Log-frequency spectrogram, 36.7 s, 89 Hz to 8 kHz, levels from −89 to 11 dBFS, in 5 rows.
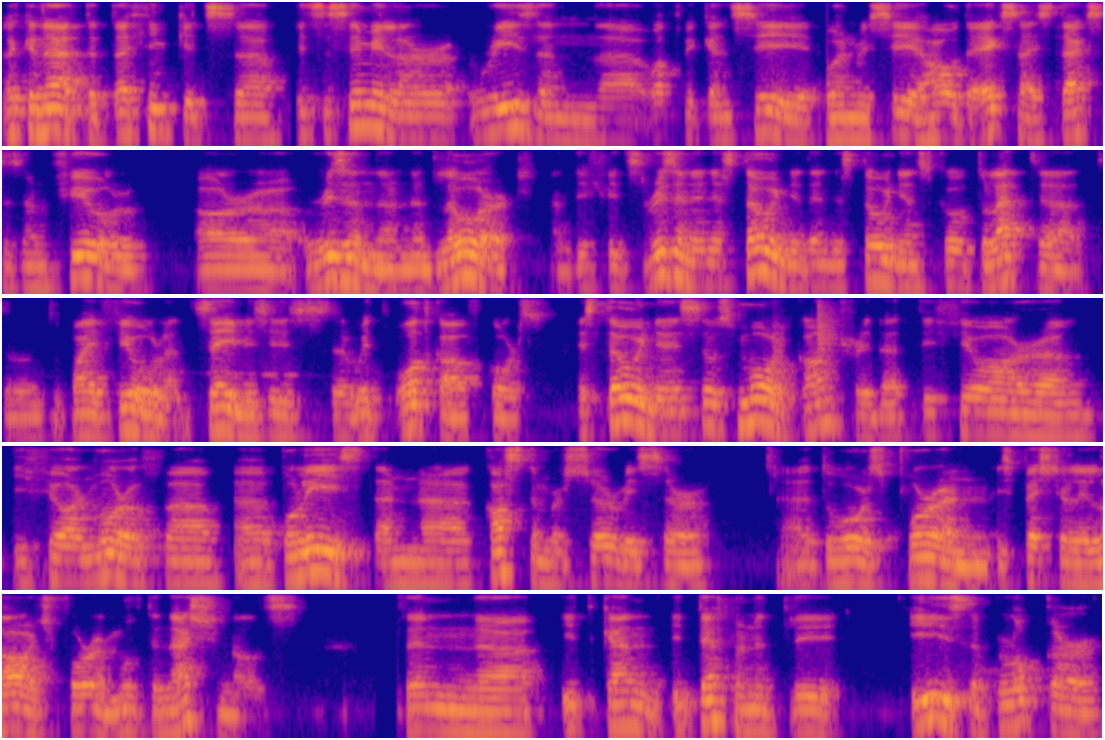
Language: English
